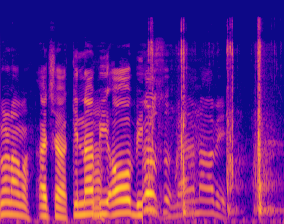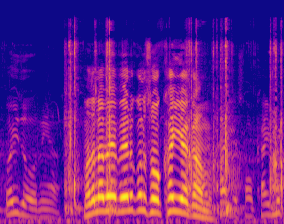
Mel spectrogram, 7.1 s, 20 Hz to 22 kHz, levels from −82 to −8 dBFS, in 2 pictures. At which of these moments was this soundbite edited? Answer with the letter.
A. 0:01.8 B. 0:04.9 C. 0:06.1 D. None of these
A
